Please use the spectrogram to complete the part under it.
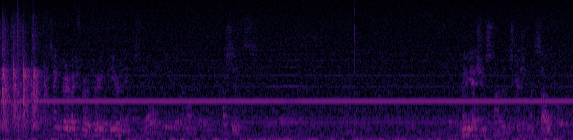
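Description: A man speaks calmly at a distance in a large room.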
